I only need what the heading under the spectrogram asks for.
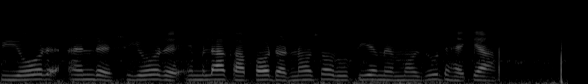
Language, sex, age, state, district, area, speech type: Urdu, female, 45-60, Bihar, Supaul, rural, read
